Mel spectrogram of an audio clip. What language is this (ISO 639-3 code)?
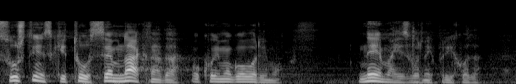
srp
